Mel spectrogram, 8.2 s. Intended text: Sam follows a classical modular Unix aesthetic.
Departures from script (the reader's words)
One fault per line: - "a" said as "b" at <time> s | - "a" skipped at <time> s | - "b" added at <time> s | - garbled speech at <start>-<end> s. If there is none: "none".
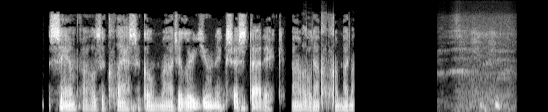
- garbled speech at 4.4-5.3 s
